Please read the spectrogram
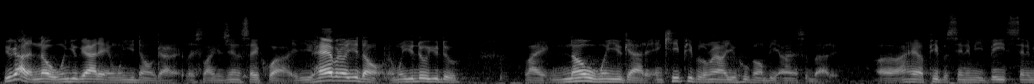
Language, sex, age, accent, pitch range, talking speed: English, male, 20-39, American, 105-140 Hz, 325 wpm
